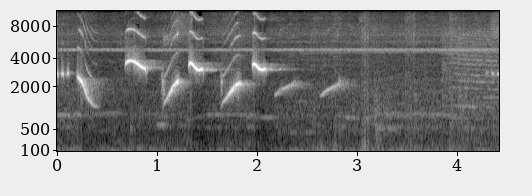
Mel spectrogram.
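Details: Caged male cipoh sirtu iora in breeding condition, calling for a female to mate: loud clear whistled notes, mostly rising upslurs and a few downslurred ones, given in a quick uneven series before trailing off into quieter background.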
